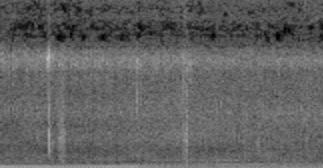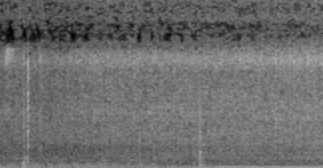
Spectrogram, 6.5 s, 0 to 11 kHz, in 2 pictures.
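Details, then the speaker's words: 2008 Chevrolet Express, running briefly with no coolant: steady low idle rumble, even beat, no knocks or exhaust ticking; lots of old oil burning out of the exhaust; normal idle. "I really can't run it too long because I don't have the coolant and stuff hooked up to it, but it's running."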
